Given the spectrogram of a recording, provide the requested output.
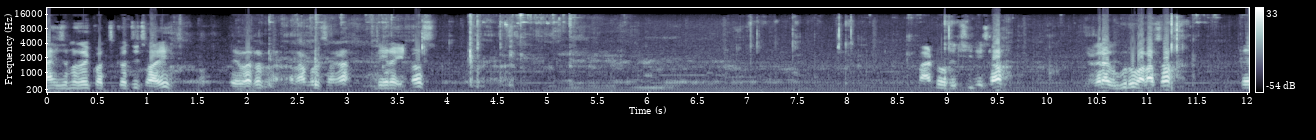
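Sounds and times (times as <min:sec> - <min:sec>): motorcycle idling: 0:00.0 - 0:12.0.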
